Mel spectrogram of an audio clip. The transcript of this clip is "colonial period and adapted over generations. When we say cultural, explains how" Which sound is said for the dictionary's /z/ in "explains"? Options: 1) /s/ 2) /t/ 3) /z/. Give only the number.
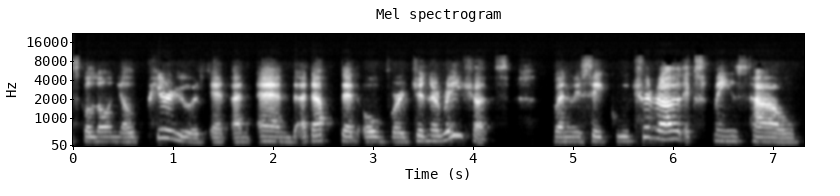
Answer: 1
